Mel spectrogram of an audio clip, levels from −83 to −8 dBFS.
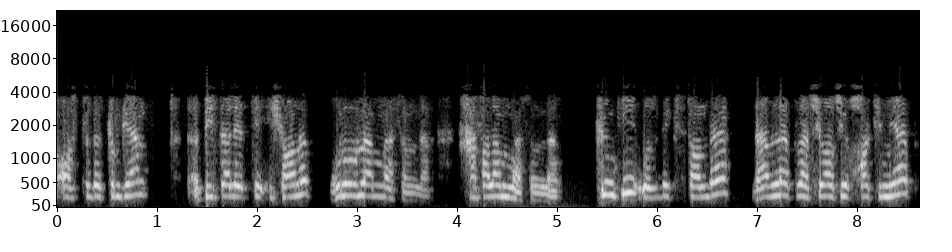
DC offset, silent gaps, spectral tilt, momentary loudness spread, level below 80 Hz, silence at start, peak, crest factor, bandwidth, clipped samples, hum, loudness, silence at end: under 0.1%; none; -3 dB/octave; 8 LU; -66 dBFS; 0 s; -12 dBFS; 14 dB; 5.2 kHz; under 0.1%; none; -24 LUFS; 0.1 s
